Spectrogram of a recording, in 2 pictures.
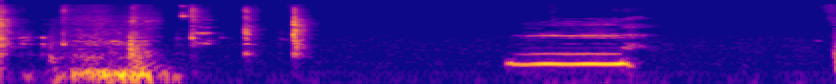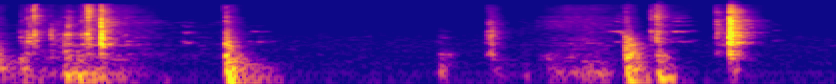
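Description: A drawer slides open and items inside are rummaged through, with scattered knocks, clicks and rustles in short bursts, close by in a quiet room, with a brief tonal sound in the middle.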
